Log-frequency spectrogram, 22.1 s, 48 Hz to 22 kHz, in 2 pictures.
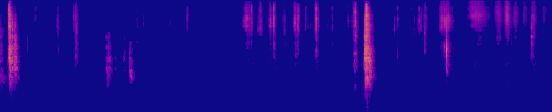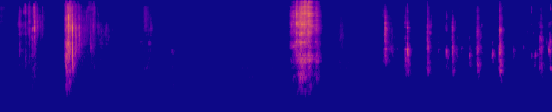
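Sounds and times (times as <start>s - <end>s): paper packet crinkling and tearing: 4.9s - 7.2s, 7.8s - 9.0s, 11.4s - 13.3s.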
